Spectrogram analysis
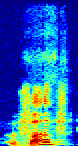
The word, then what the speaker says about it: Vav: So it's V as in Vogue. So it's really V. How to read Vogue? So the word, the shape Vav is really pronounced V, like Vogue.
